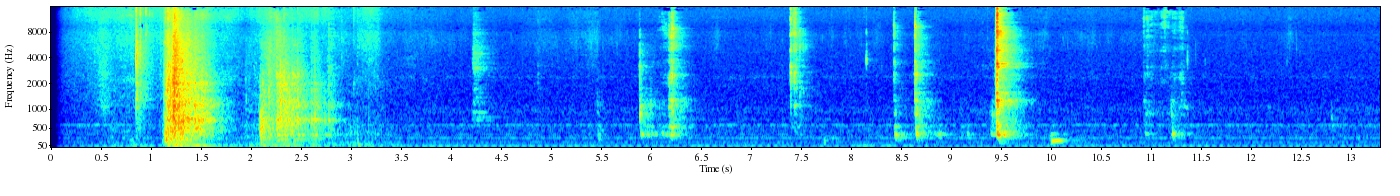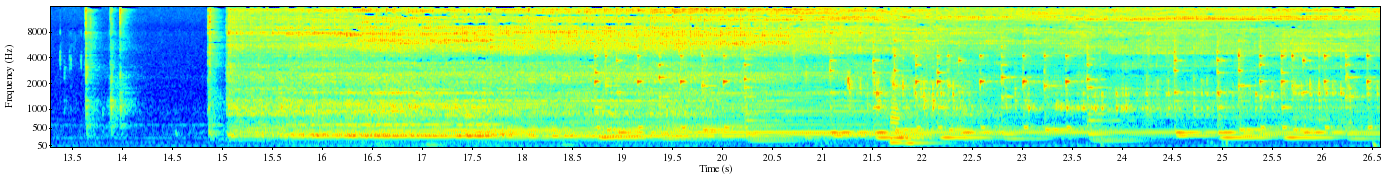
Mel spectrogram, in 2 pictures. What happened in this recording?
I dropped a box onto the counter, then started the coffee machine. Whilst it was dispensing the hot liquid into my cup my phone rang. I then had hummed a bit out of curiousity.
